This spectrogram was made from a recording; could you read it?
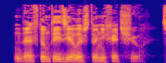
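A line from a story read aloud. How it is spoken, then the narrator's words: Calm. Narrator (Russian): спокойно покачал головой Сергей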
